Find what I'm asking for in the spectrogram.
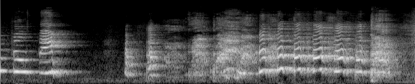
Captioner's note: laughing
